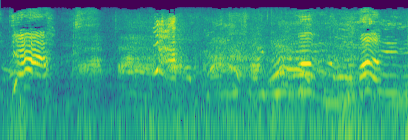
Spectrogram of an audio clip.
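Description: Young children's voices at play, calling out, with quack-like calls among them.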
